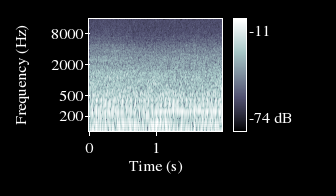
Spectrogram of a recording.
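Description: Steady outdoor beach ambience: an even wash of noise with a low, steady hum underneath.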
